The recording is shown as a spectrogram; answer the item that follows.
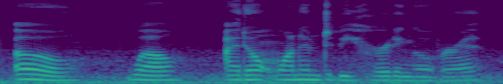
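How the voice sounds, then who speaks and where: A woman's voice: mid-range voice, steady tone, quick pace, noisy background, natural voice. A woman acting a wry, guarded, tough-minded survivor in frank, conversational audio drama dialogue. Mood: hesitant, vulnerable.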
